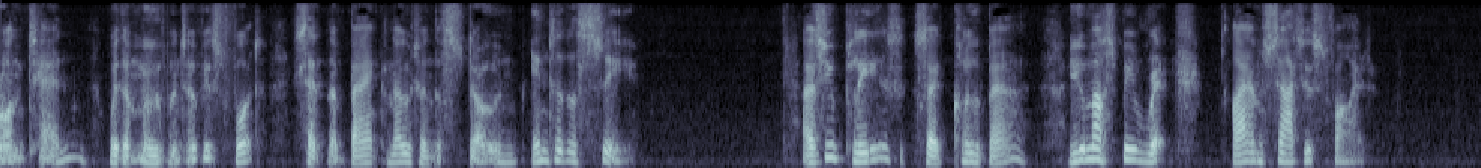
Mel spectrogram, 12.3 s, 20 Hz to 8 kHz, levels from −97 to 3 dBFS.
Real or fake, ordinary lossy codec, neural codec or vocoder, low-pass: fake; MP3, 64 kbps; vocoder, 22.05 kHz, 80 mel bands, HiFi-GAN; 7.2 kHz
